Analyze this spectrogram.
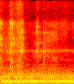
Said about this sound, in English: He's in the kitchen. That's why you can hear like pans banging around.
